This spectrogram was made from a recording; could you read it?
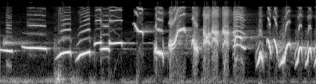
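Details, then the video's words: White-rumped shama of forest stock in loud, aggressive song meant to anger rival birds: dense, clear, varied whistles and rapid squawky notes with sweeping slurs, ending in a fast stuttered series. "KICAUAN MURAI BATU HUTAN, VOLUME KERAS, AMPUH MENAIKAN EMOSI LAWAN"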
